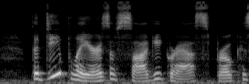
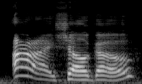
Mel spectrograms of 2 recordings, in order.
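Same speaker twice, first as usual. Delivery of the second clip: slow, louder, grand heroic offer; noble and dignified; 5 semitones higher, 8 dB louder, slower than usual. Acted. Gobber volunteering to face the monster, noble and dignified. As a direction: puff up and sound noble. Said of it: "trying to sound noble and dignified".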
